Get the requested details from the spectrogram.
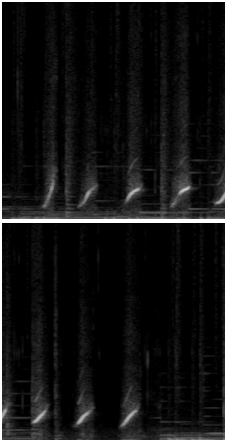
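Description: A quick run of eight rising whistle chirps, evenly spaced about half a second apart, bright over a low background rumble, with no talking.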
